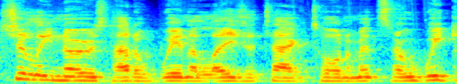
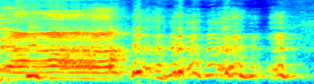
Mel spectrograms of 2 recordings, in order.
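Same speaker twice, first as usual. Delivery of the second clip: maniac yell; 9 semitones higher, 6 dB louder than usual. Retold or imitated. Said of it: "pick up a keyboard and just".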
